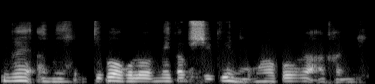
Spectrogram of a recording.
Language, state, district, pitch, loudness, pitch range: Sumi, Nagaland, Dimapur, 145 Hz, -20 LUFS, 130-150 Hz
